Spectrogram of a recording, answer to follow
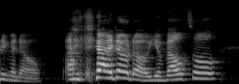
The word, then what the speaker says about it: Yveltal: Yveltal. I was calling him Yvoltal. Yeah, it was Yveltal. Because I was saying Yvoltal for the longest time. So that's on me not being able to pronounce words.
